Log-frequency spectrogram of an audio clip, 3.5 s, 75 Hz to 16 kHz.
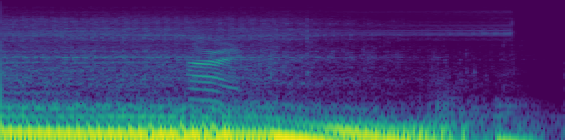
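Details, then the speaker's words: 1974 Plymouth Duster slant six with 904 transmission, sitting since 1987, first run after priming with fuel: settles into an even, steady idle with no misses or pops, then is switched off because it has no coolant; runs healthy. "but hell it runs it runs good too wasn't it backfiring or nothing hell yeah"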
